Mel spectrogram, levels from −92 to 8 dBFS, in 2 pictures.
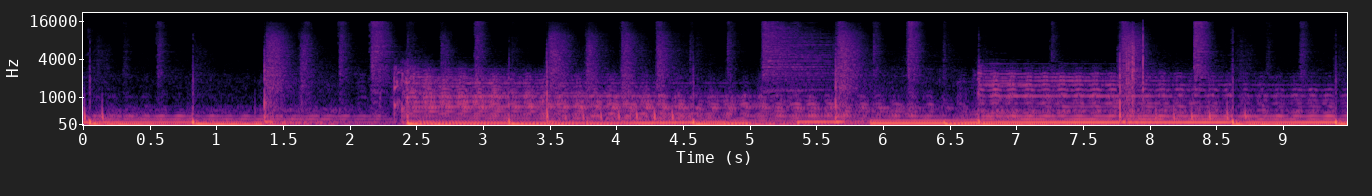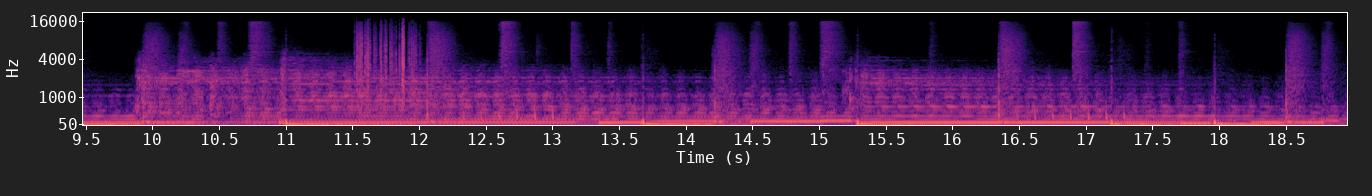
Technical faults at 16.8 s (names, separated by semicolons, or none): none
